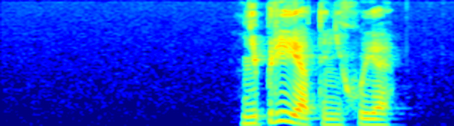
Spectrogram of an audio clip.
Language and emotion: Russian, angry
